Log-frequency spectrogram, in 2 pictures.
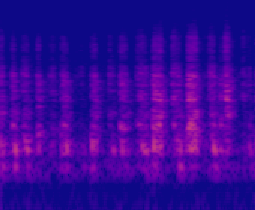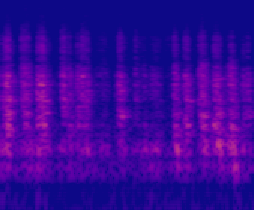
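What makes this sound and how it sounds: A wooden stylus scratches a black wax-coated scratch art page in a spiral book, working near the page edge and the coral. Quick, uneven rasping strokes follow one another in dry, short bursts. The scratchy sound sits mainly in the low-mid to mid range, with almost no deep bass.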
